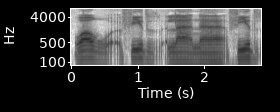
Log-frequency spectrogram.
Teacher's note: huruf ra sukun yang sebelumnya harokat kasrah nih, kita baca tipis, kita baca tarkik, sehingga pengkalisan kita tidak naik terangkat ke atas ketika kita mengucapkannya.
